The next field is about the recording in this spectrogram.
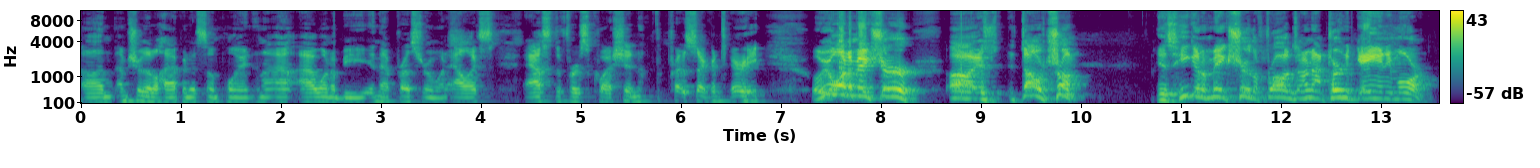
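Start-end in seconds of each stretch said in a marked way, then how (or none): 7.3-13.4 loud, high-pitched, forceful voice. Imagining a question asked in the press room: Alex Jones impression. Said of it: "that's a great impression".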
